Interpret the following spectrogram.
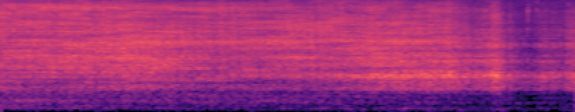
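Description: X-Acto craft knife drawn along a ruler, slicing through leather in one long steady cut with a scraping hiss that fades out near the end.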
